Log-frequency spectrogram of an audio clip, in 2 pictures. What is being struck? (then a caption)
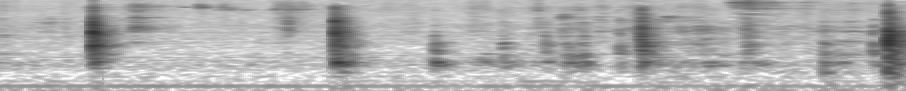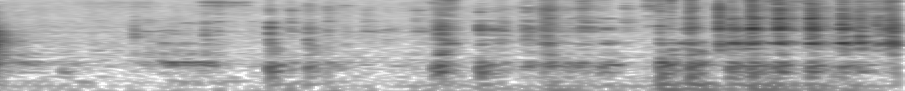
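Turned wooden chess pieces in a wooden box. Fingertips and nails rub, scratch and tap across solid turned wooden chess pieces, light and dark, sitting in the felt-lined trays of an open wooden chess case. Soft scraping and rasping fills the clip, broken by sharp, dry wooden taps that fade almost instantly. Toward the end, the rubbing grows busier and brighter.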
